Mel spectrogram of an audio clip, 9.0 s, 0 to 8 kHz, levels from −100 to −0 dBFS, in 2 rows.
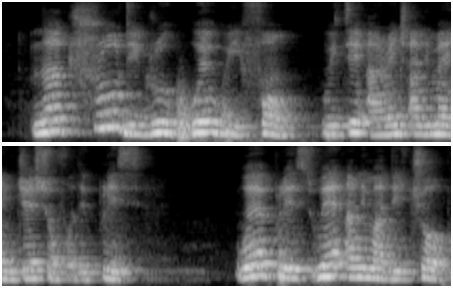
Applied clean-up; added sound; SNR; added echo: none; none; none; reverberation time 0.6 s.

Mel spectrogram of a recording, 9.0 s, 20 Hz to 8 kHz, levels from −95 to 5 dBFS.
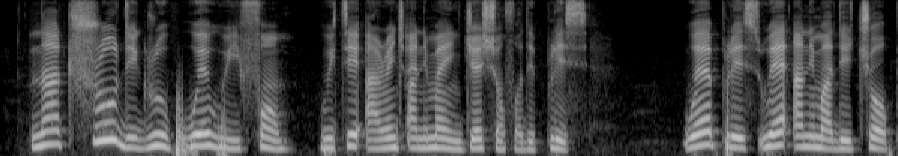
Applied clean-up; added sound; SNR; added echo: none; none; none; none.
